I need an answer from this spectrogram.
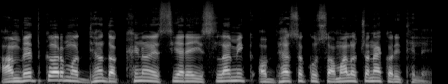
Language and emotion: Odia, neutral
